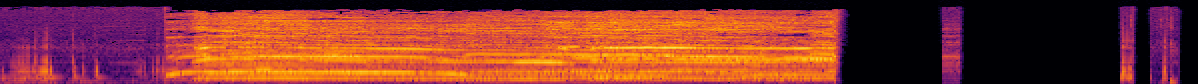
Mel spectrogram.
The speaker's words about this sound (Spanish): Ahí estuvieron los abucheos para mi parte.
